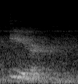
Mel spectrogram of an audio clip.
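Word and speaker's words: heir: Ear. There is H here, but that's silent letter, so we just pronounce it ear.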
